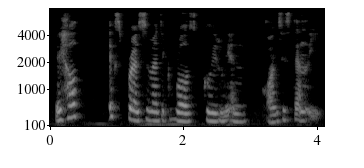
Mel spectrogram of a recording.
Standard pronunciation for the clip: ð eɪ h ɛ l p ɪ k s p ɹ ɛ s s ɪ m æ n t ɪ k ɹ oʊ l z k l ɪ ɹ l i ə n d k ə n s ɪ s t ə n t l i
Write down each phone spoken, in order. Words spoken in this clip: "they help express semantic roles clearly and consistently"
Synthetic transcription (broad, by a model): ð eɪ h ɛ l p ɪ k s p ɹ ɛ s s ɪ m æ t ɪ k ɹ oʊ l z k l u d l i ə n k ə n s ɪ s t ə n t l i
